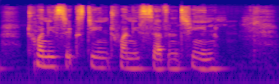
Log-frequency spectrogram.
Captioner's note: speaking French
